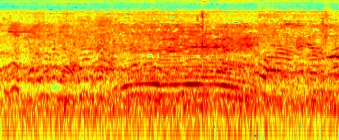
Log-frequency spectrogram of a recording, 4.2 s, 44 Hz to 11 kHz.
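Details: Cattle at the Amraid cattle market in Kapasia, Gazipur, held every Tuesday, where animals for Qurbani are sold in 2022; a single drawn-out, low moo swells and fades over about a second and a half amid constant crowd chatter and market bustle.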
